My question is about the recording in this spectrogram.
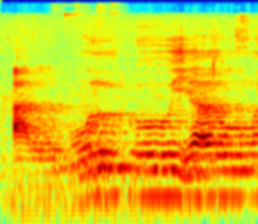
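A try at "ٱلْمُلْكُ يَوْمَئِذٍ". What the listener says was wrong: Ku pendek.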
